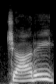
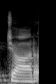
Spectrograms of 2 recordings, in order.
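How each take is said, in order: First: The word ends with a short i vowel. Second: The word ends on the final consonant. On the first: The speaker calls it wrong. "चारी के बदले" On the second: The speaker calls it right. "चार आएगा"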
